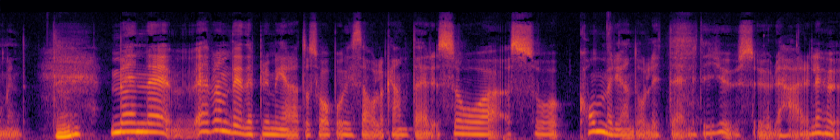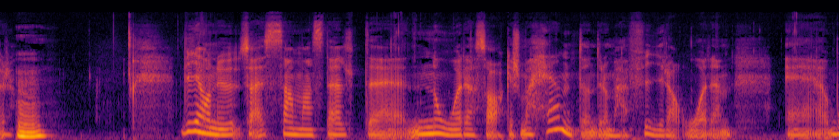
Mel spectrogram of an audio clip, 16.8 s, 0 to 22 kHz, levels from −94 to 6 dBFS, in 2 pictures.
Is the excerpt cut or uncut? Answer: uncut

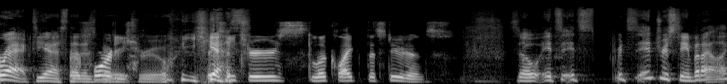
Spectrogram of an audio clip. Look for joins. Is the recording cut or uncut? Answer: uncut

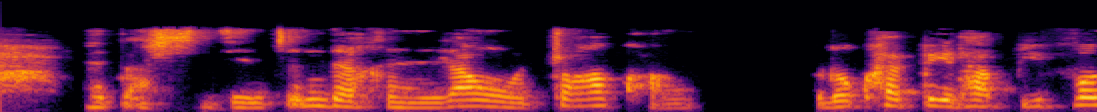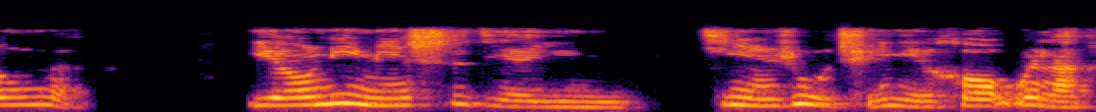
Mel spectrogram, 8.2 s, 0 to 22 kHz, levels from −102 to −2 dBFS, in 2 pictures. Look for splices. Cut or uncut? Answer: cut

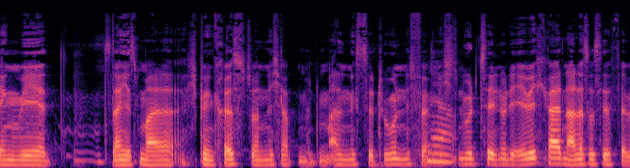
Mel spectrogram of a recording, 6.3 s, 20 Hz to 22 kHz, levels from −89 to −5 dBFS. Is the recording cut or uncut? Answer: uncut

